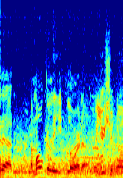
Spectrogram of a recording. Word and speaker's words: Immokalee: Immokalee, Florida.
